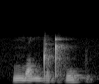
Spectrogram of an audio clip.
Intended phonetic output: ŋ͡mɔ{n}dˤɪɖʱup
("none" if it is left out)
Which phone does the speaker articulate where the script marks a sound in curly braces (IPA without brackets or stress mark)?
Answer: n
